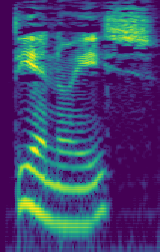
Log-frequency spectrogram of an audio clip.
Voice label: greek What do you mean

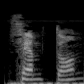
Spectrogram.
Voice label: swedish fifteen

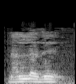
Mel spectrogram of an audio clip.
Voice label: tamil Good luck

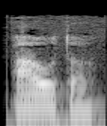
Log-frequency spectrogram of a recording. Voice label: slovak car

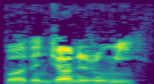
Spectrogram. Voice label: "tomatoes" Dari

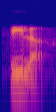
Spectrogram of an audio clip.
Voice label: "yellow", punjabi

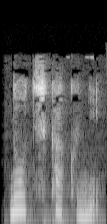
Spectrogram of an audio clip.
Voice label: near, japanese

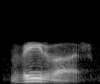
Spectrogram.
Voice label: "Thursday", punjabi

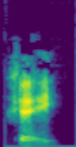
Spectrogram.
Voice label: "g", dutch alphabet

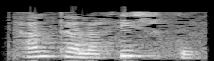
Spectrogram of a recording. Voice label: icelandic he speaks German

